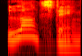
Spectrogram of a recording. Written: landsting

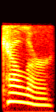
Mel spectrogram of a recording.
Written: Keller

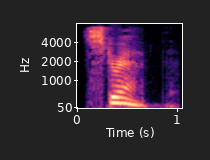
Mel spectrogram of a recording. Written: strep

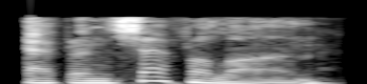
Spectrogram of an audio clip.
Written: epencephalic

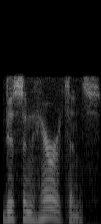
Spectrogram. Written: disinheritance

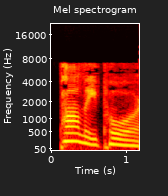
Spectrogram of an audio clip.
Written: polypore

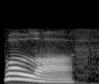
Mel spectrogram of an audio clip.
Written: Wolof

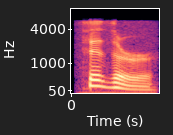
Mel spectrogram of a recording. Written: thither

